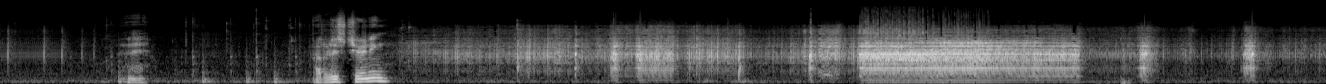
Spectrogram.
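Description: A radio crackles and whistles as its tuning knob is turned.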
